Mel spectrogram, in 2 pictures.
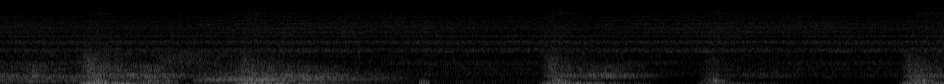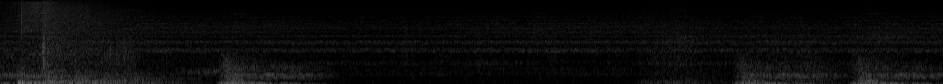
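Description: Magic spells whoosh and boom in bursts during a fantasy battle.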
